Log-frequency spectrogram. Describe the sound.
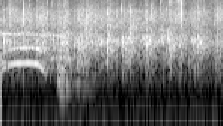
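Applause from a church audience at the South Tillow campus, a dense, steady wash of many hands clapping that holds at an even level throughout.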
